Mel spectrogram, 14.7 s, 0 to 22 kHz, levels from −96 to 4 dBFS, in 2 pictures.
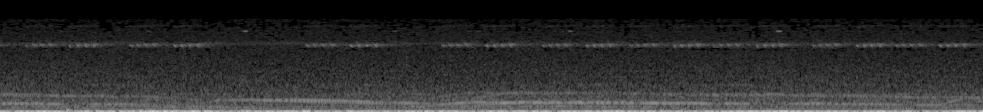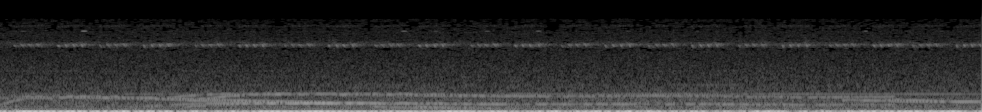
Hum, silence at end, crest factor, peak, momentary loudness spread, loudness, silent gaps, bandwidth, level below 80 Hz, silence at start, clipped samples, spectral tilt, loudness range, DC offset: none; 0 s; 12 dB; -18 dBFS; 3 LU; -44 LUFS; none; 4.8 kHz; -34 dBFS; 0 s; under 0.1%; -6 dB/octave; 2 LU; under 0.1%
